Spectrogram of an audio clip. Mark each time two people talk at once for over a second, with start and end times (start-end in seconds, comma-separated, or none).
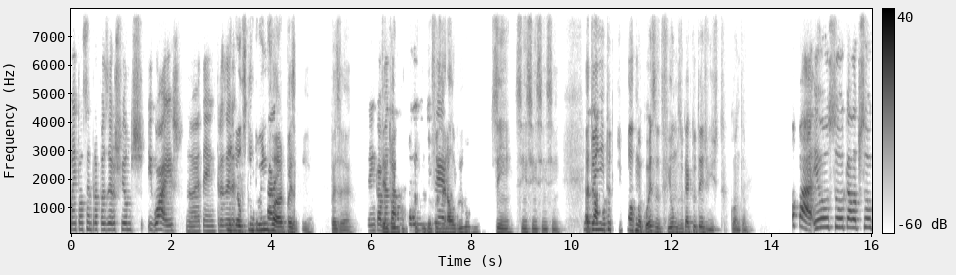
6.2-7.7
